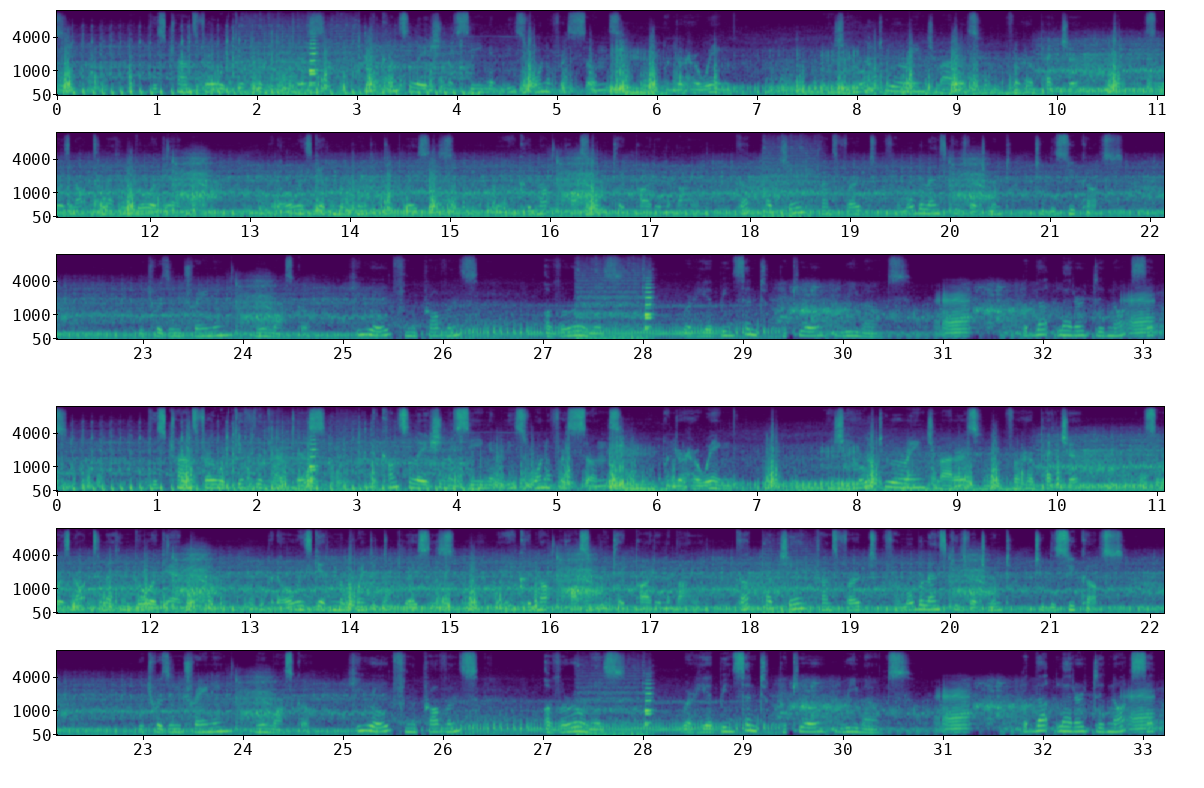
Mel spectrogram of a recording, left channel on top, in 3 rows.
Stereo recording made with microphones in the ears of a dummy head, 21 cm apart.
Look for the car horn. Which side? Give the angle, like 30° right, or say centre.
20° left.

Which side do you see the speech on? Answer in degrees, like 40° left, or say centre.
30° right.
